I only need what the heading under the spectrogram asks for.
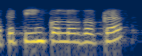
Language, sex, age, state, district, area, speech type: Odia, female, 30-45, Odisha, Kandhamal, rural, conversation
